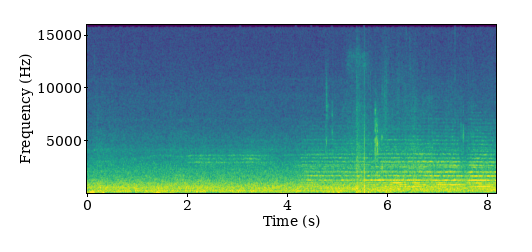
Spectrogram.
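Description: Steady background hiss, with soft background music of long held notes fading in from about halfway.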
